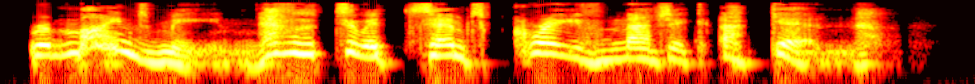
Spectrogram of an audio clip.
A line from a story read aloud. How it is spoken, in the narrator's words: he moaned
